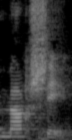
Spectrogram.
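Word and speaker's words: marchent: Il pluriel, you add ENT, but you're still going to have the same pronunciation.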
